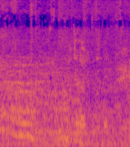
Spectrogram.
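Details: Large cattle brought by truck and waiting in line to be weighed give short, wavering moos, some falling in pitch, under ongoing human chatter.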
